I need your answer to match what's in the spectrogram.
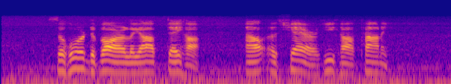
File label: voice, hebrew language; Psalm 119:49; zehor-davar le'avdeyha, al a'sher yeehalta'nee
